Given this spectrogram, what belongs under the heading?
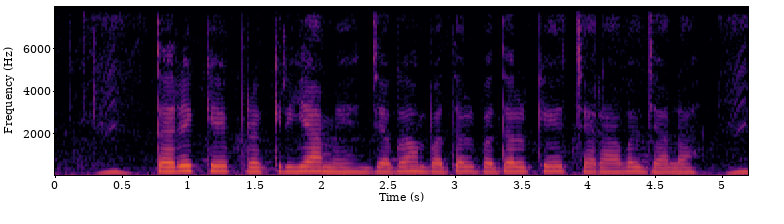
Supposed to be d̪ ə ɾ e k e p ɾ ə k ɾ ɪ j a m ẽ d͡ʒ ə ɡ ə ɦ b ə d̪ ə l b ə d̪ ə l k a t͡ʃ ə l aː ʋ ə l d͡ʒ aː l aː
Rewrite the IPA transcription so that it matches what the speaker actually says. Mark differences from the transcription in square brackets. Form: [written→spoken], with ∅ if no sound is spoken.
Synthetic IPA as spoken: [d̪→t̪] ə ɾ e k e p ɾ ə k ɾ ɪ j a m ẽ d͡ʒ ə ɡ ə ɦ b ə d̪ ə l b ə d̪ ə l k [a→e] t͡ʃ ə [l→ɾ] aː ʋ ə l d͡ʒ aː l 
